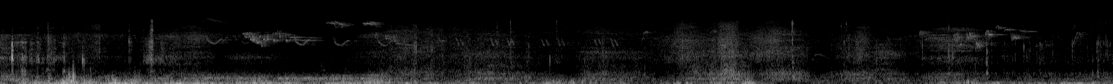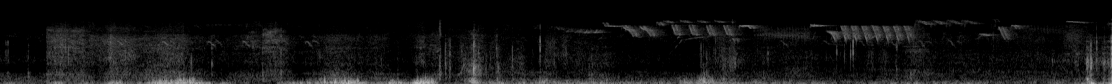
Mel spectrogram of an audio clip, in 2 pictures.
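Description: Birds singing, with a run of quick repeated high notes from about 17 to 21 seconds in, over an uneven low rumble and scattered knocks.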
